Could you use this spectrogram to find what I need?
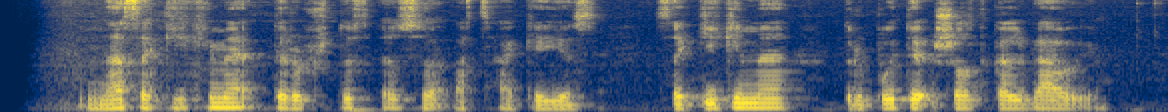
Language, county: Lithuanian, Utena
